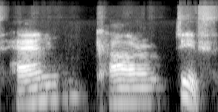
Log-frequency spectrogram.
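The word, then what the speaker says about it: handkerchief: হ্যান কার চিফ একটি রুমাল হ্যান কার চিফ হ্যান কার চিফ উচ্চারণটা একটু খেয়াল করবেন অর্থ কি একটু রুমাল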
